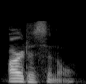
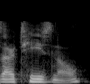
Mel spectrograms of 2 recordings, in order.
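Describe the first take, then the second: First: The stress is on the first syllable. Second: The stress is not on the first syllable. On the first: This is the form the dictionary gives. "a dictionary will tell you it's artisanal. With the emphasis on R and the first syllable" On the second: This is how most people say it. "everybody says artisanal"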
